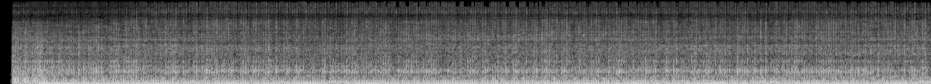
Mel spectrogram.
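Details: 2007 Yamaha R1 motorcycle idling steadily with a dense, gritty grinding/rattle over the low exhaust beat; owner can't pinpoint the source.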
